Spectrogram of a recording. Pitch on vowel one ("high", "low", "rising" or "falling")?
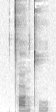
low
